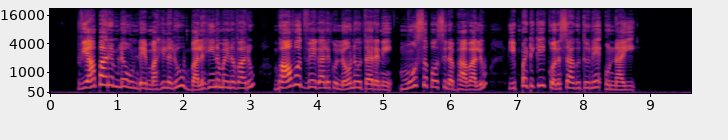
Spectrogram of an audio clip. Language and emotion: Telugu, neutral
